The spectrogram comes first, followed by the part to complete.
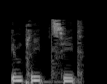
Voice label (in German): "implizit", German; adjectives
